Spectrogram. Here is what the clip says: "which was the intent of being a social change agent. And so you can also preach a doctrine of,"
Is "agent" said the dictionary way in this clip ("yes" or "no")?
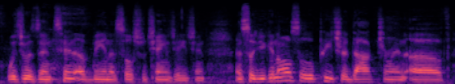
yes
